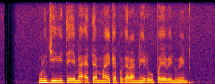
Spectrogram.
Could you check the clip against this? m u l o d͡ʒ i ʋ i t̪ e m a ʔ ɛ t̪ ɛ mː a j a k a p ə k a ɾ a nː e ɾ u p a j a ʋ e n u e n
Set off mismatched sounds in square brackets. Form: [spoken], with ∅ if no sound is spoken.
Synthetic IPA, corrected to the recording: m u l [u] d͡ʒ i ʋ i t̪ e m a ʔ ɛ t̪ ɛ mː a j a k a p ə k a ɾ a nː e ɾ u p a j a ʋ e n u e n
